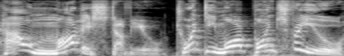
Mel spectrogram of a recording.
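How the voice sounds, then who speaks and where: This man's put-on character voice is pitched extremely high. The delivery moves at a fairly slow pace. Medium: read story. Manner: languid.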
